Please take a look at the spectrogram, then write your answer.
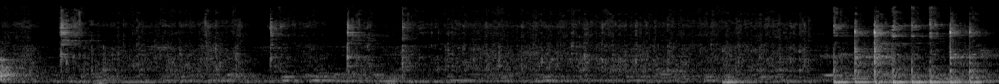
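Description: Plum cake batter being mixed in a bowl, with soft irregular stirring and scraping close by, then quicker, louder clinking strokes near the end, with no talk.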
